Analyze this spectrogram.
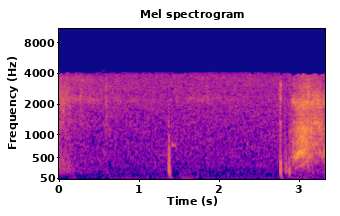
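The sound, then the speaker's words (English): A person sneezes during a meeting: a short sharp sneeze-like burst, a brief pause, then a quick catch of breath and a louder, breathy sneeze against a quiet background. “Just had a big sneezing thing happen.”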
